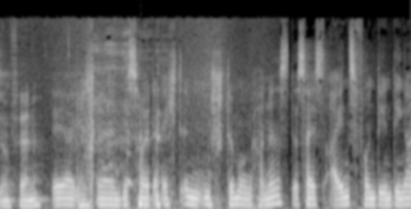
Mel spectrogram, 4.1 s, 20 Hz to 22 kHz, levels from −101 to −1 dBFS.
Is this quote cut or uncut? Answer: cut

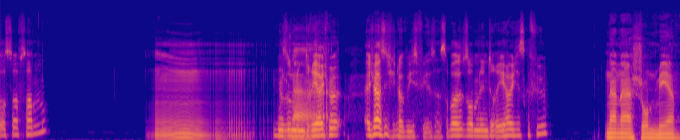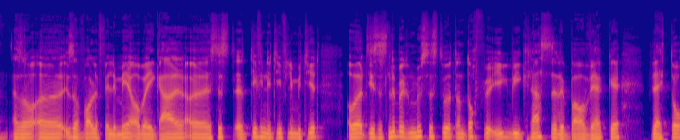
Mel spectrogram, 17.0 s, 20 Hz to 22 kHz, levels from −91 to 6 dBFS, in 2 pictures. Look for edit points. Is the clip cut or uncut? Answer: uncut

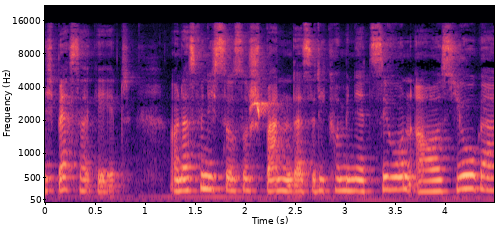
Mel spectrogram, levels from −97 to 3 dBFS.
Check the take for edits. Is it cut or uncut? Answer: uncut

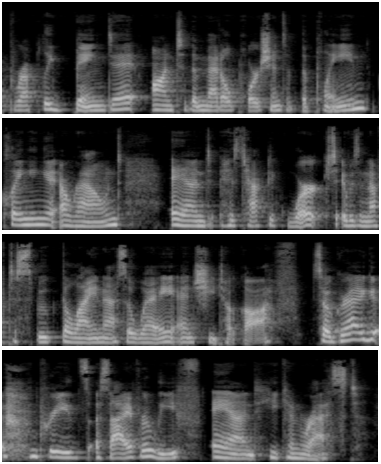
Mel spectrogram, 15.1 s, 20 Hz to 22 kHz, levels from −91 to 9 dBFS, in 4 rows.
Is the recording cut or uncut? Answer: uncut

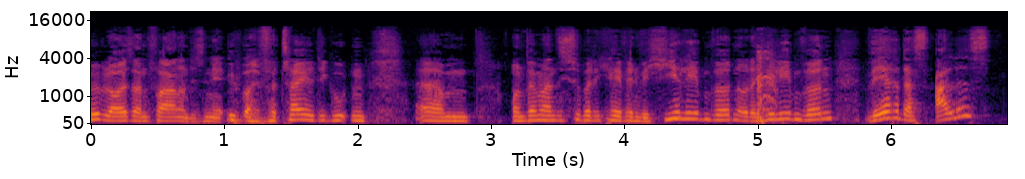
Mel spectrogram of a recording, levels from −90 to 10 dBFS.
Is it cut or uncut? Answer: uncut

